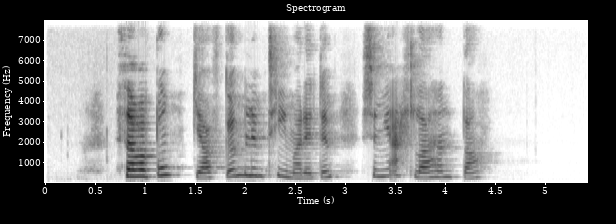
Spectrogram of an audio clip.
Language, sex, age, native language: Icelandic, female, 18-19, Icelandic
